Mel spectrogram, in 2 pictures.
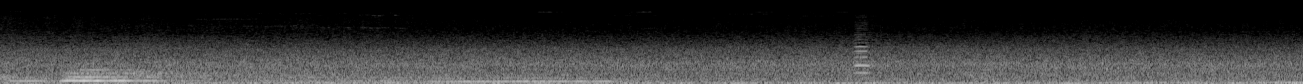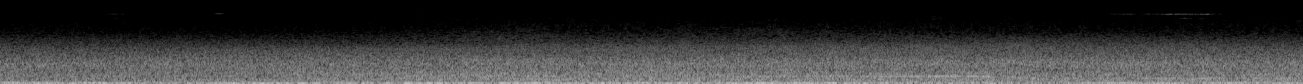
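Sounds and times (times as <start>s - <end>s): deep vehicle horn: 0.0s - 2.9s, 8.5s - 8.8s
low road traffic rumble: 0.0s - 26.0s.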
